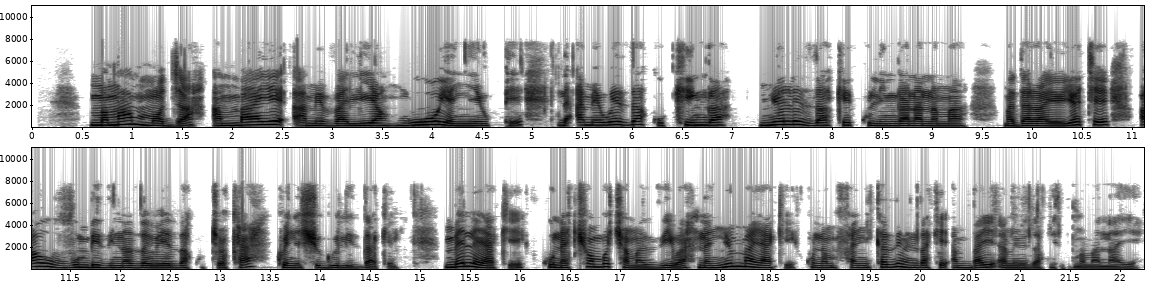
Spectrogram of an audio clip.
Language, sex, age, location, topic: Swahili, female, 18-24, Mombasa, agriculture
